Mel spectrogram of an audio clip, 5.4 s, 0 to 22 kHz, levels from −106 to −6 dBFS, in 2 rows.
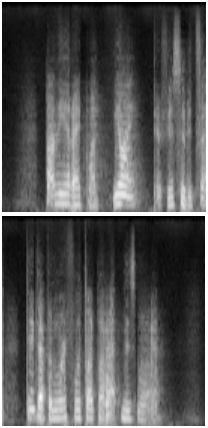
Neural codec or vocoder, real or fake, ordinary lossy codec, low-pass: codec, 44.1 kHz, 0.9 kbps, DAC; fake; none; 19.8 kHz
